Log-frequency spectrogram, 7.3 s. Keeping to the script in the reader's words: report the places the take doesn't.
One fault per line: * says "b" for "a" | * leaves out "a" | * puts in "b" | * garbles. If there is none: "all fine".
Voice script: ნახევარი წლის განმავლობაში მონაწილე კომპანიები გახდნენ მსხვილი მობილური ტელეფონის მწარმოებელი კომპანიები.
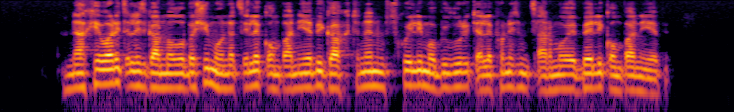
all fine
